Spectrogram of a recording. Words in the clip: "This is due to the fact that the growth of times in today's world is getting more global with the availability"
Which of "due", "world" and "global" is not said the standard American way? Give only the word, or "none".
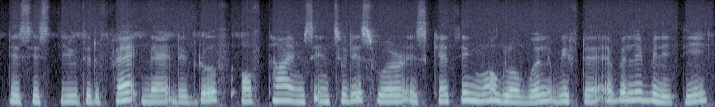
world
